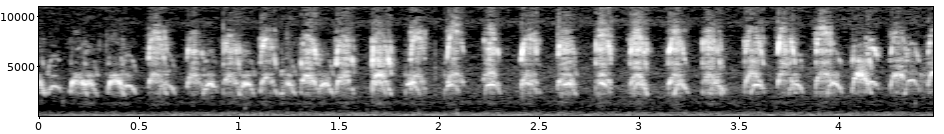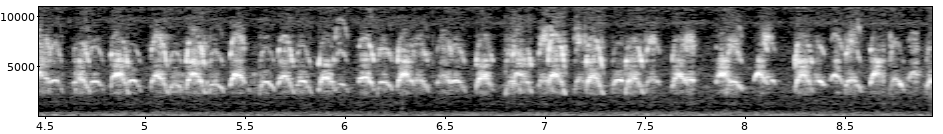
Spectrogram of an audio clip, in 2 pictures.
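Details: Nestling kingfishers at a natural nest beg as food arrives, giving fast, harsh, high-pitched chirps in a continuous chattering run against low background noise.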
